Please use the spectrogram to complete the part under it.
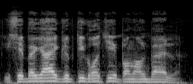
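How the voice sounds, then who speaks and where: A man's voice: medium pitch, rapid-fire, lightly acted. An actor playing a plain-spoken, deferential village man in a French television drama, blunt and colloquial. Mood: earnest, blunt.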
